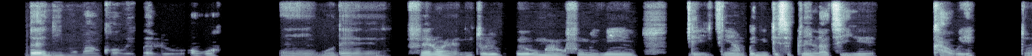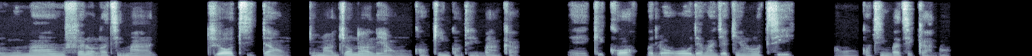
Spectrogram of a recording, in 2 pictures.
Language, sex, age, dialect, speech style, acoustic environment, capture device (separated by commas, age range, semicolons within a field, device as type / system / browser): Yoruba, male, 25-34, Nigeria - Lagos Yoruba, relaxed, nature, mobile / Android / Chrome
